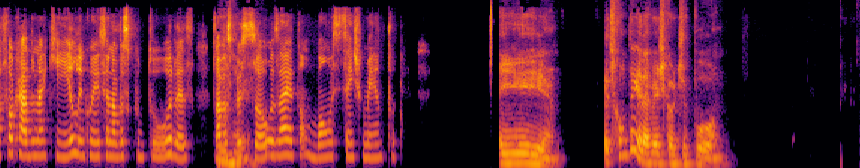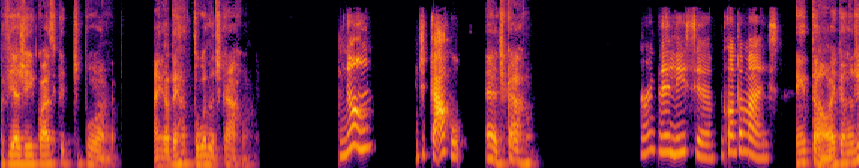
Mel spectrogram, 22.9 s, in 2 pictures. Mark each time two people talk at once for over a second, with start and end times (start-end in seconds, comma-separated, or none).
none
